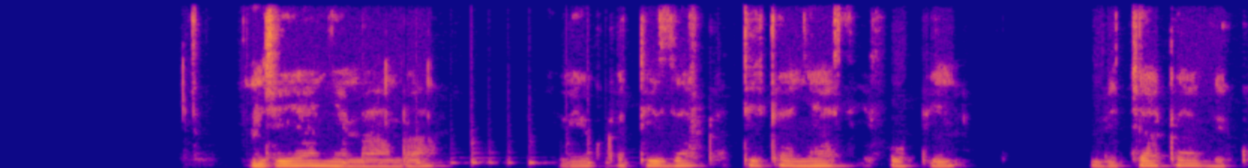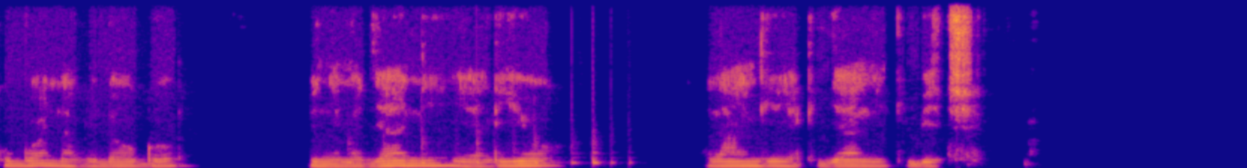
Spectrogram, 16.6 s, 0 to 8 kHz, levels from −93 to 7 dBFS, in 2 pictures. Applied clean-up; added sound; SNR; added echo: neural mask model RNNoise.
